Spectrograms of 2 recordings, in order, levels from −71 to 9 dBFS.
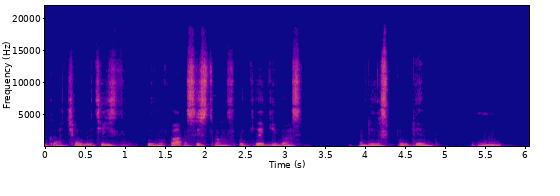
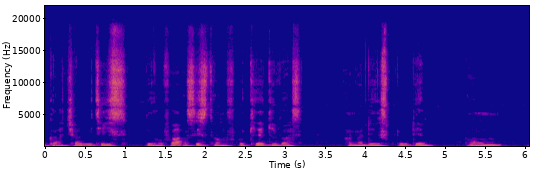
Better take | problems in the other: second | noise reduction (neural mask model RNNoise)

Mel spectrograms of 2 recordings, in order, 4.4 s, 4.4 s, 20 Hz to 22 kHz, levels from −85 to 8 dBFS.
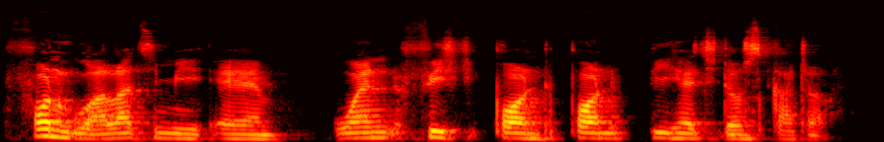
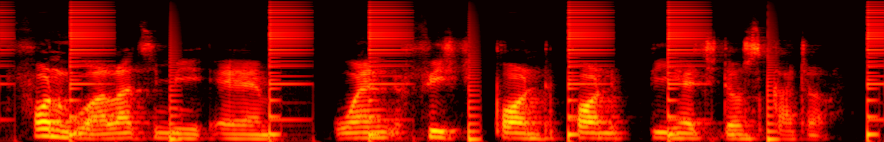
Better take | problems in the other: first | background sound (Keyboard (musical)); 7 dB below the speech

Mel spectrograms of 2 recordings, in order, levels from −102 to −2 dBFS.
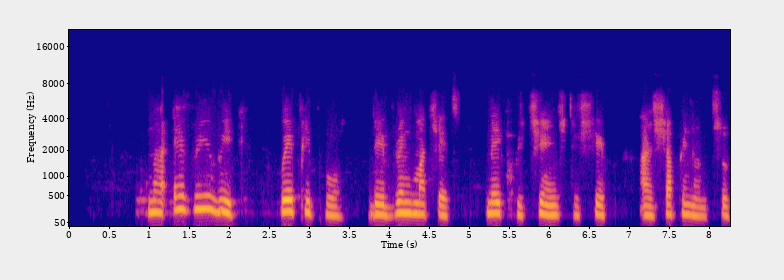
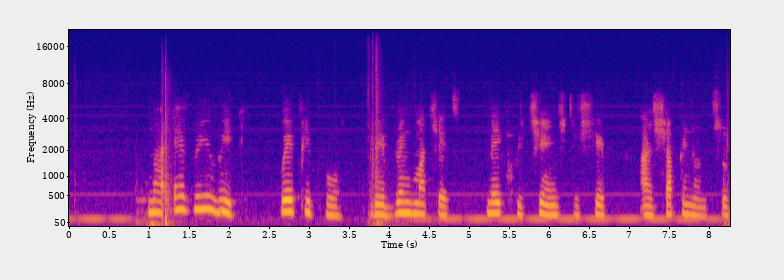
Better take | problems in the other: first | background sound (Slam / Engine); 16 dB below the speech

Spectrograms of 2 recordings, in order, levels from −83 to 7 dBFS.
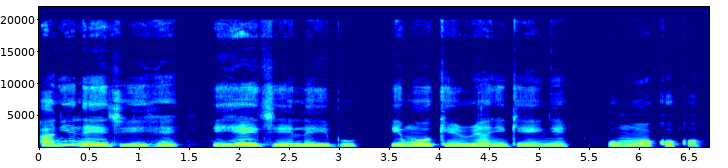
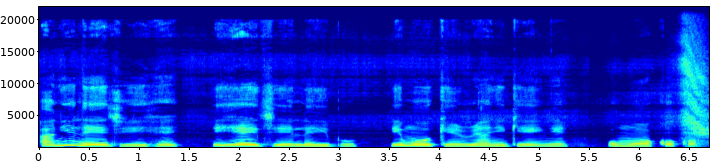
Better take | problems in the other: first | background sound (Fireworks); 19 dB below the speech

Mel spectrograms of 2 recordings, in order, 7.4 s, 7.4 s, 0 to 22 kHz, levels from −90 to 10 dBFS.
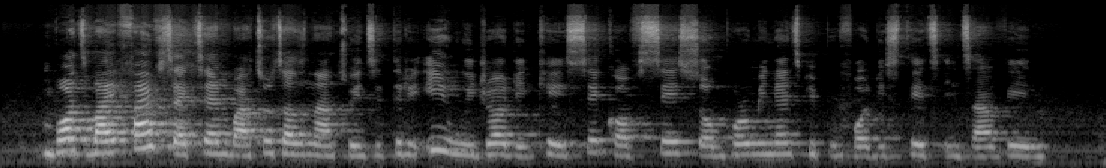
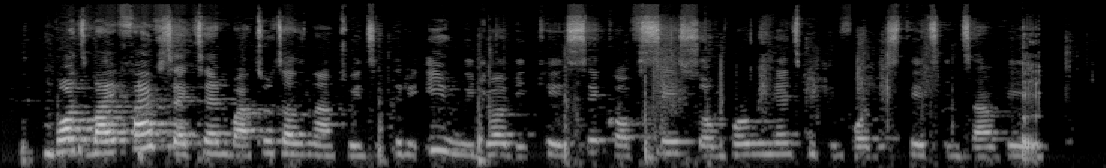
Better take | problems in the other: first | noise reduction (classical method spectral subtraction)

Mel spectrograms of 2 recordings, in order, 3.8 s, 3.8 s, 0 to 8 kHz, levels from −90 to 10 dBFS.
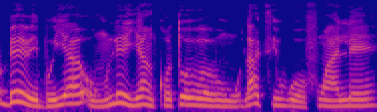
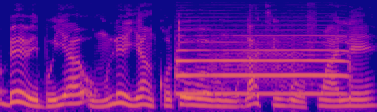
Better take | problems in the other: first | background sound (Trumpet); as loud as the speech

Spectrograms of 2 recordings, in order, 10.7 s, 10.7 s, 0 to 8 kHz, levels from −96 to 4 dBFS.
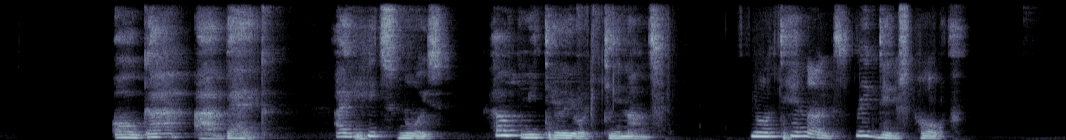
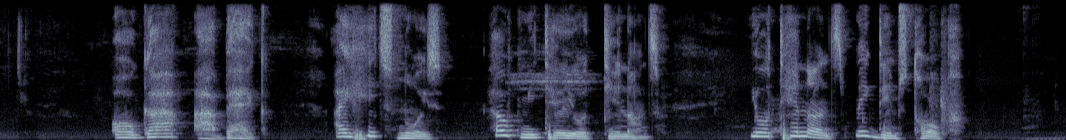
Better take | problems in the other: second | noise reduction (neural mask model DeepFilterNet 3)

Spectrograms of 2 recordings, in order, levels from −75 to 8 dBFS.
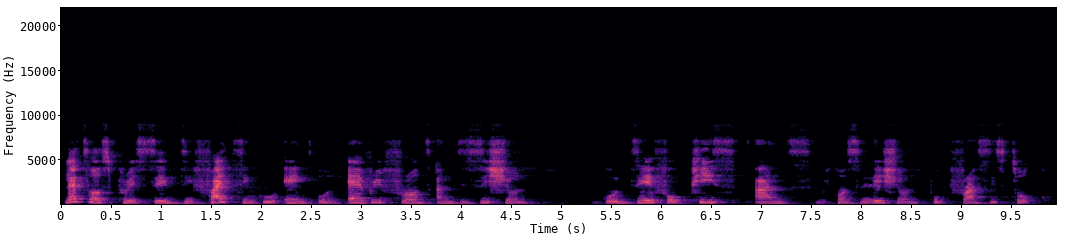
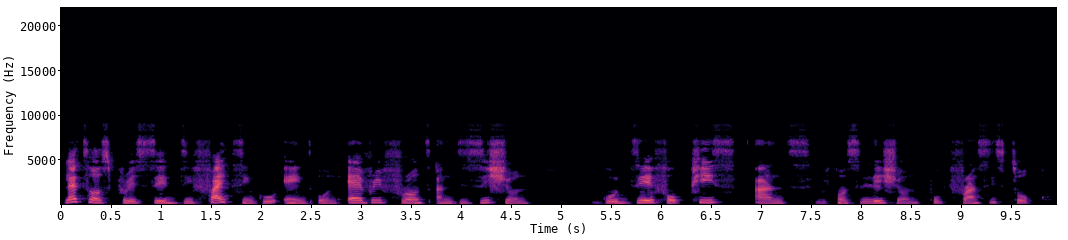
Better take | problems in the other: second | room echo; dies away in 0.3 s

